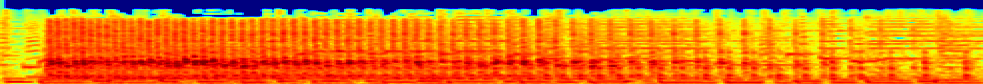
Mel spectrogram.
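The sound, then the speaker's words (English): A prize wheel spins with a rapid, rhythmic ticking clatter that runs for several seconds, loud at first and gradually easing as it slows. “We'll spin the wheel to see what show will it reveal.”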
